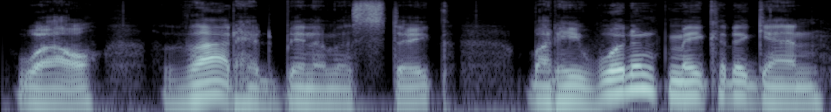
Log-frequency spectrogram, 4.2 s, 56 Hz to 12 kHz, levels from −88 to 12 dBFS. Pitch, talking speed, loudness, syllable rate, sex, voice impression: 100 Hz, 175 wpm, -21 LUFS, 4.5 syllables/s, male, masculine, adult-like, relaxed, slightly muffled, raspy, calm, mature, friendly, reassuring, wild, kind, modest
